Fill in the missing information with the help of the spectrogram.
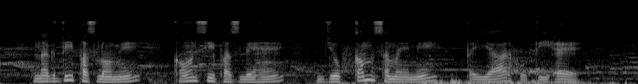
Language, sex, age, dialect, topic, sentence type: Hindi, male, 41-45, Garhwali, agriculture, question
